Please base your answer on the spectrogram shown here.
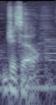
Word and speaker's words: Jazelle: God that is crazy how do you pronounce it though zelle I assume only makes sense only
